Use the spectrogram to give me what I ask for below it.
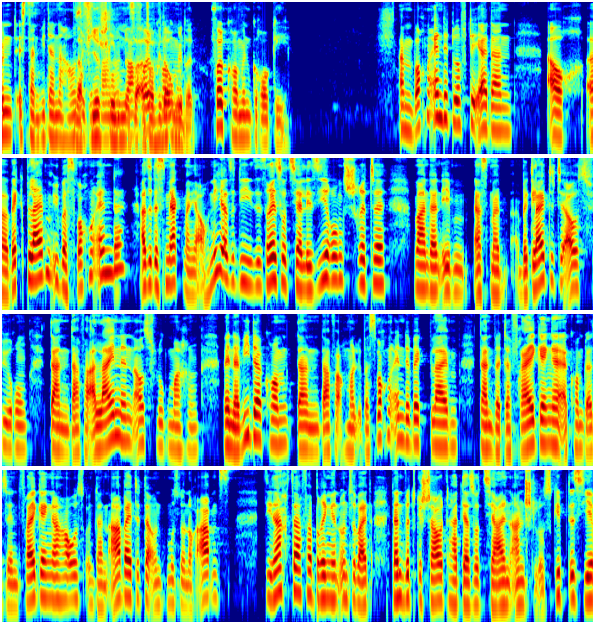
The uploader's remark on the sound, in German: In Leipzig vor Publikum.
